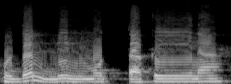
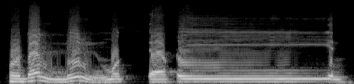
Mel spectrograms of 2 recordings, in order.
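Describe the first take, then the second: First: The last word ends with a full vowel. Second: The last word ends on a stopped consonant. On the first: The speaker calls it wrong. "এরকম বলতে পারবো না" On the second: The speaker calls it right. "আয়াতের শেষে গুল চিহ্ন আছে"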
